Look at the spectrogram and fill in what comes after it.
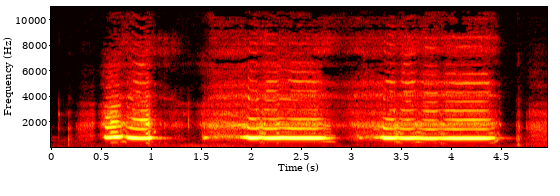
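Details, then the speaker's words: Three steady, high-pitched whistling tones up to about a second each from a bone conduction hearing aid being put on; hearing aid feedback whistling. "To introduce this special spark conductor hearing aid, make sure the battery door open, put it on, listen, to prevent feedback whistling."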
